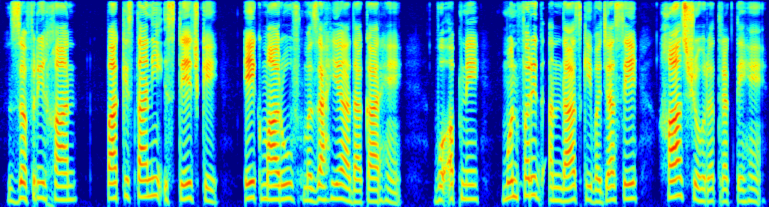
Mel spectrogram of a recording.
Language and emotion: Urdu, neutral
